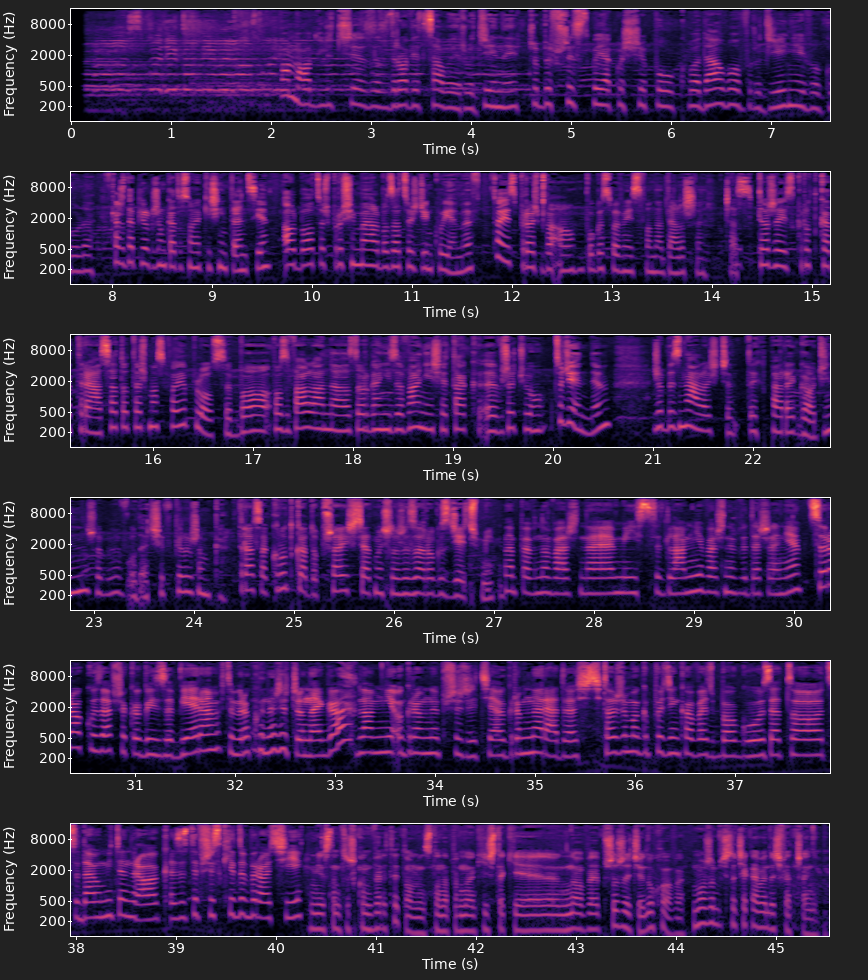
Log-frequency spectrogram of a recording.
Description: Jestem konwertytą, więc dla mnie to nowe duchowe przeżycie i nowe doświadczenie - mówią pątnicy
